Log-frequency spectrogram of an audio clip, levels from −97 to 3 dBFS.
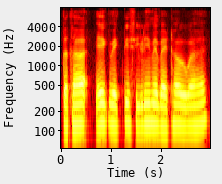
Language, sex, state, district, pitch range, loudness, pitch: Hindi, male, Jharkhand, Ranchi, 120-130 Hz, -16 LUFS, 125 Hz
